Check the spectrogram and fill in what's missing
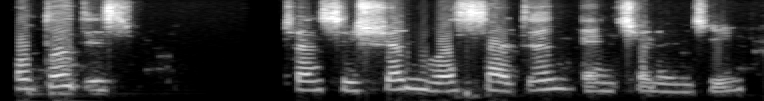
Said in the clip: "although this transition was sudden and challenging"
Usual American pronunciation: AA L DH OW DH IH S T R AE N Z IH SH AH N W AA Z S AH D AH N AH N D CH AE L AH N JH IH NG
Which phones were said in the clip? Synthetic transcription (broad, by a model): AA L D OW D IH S T R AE N S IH SH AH N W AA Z S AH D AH N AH N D CH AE L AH N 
